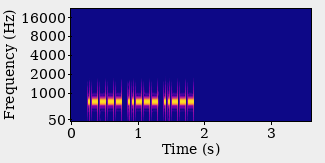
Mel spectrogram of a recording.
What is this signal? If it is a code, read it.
Morse code, heard as a keyed tone, about 40 wpm, 700 Hz. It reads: 122
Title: Numbers - 3-Digit 40wpm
